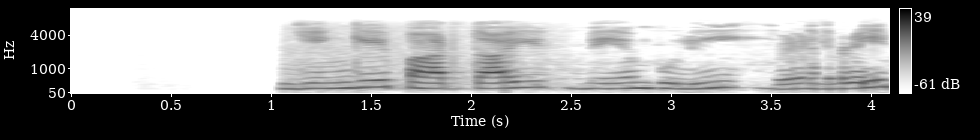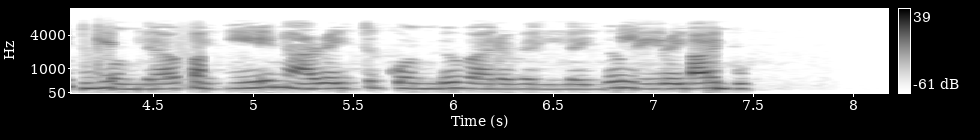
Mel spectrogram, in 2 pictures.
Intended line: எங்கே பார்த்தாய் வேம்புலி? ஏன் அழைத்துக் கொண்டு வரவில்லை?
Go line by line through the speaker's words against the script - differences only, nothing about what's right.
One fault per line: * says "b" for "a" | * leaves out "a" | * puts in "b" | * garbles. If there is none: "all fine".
* garbles
* garbles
